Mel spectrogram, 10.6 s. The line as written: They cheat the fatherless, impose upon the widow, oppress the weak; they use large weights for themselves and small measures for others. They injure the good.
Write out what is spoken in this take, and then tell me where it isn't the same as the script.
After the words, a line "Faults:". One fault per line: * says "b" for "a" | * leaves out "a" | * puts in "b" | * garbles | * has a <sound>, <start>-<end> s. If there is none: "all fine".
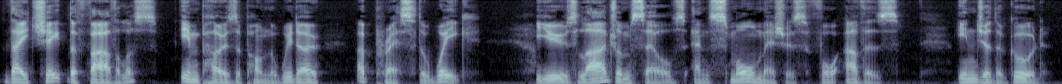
They cheat the fatherless, impose upon the widow, oppress the weak; use large themselves and small measures for others. Injure the good.
Faults:
* leaves out "they"
* leaves out "weights for"
* leaves out "They"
